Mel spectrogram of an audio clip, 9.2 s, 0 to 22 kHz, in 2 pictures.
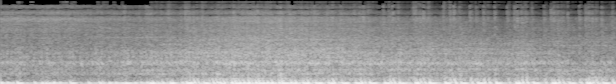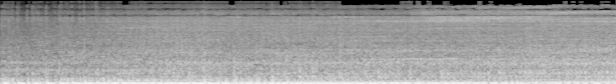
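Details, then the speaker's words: Ferrari 308 GTSi after new ECU and injectors: loud, lumpy, uneven running only while fuel is squeezed in by hand, dying when throttle is applied; fuel starvation rather than spark. "Burns the fuel. Dies. What's going on? Okay, so the car is back together, but clearly we have some kind of fuel starvation issue."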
